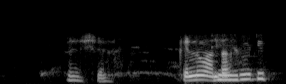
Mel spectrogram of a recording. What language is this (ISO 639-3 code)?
pan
